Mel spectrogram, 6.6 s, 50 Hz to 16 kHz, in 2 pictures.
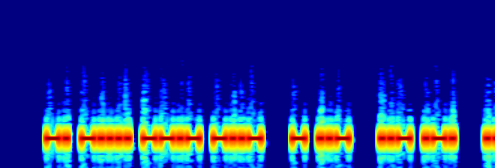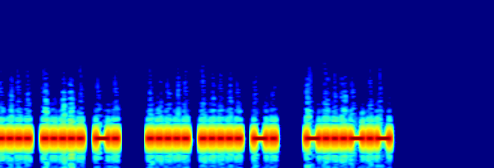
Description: Morse code, heard as a keyed tone, about 47 wpm, 700 Hz. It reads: N6QX TU UR 55N 55N <BK>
